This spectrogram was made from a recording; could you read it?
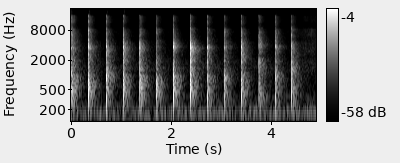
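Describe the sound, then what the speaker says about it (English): An audience claps in a steady, slow rhythm, about a dozen evenly spaced sharp claps, fairly quiet and alone with no talking. "Everybody get a hand clap today"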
